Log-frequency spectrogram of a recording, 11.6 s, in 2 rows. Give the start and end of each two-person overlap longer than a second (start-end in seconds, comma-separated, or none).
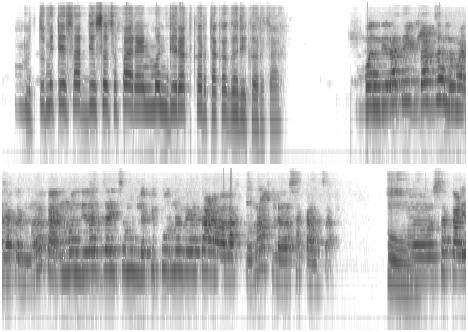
none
